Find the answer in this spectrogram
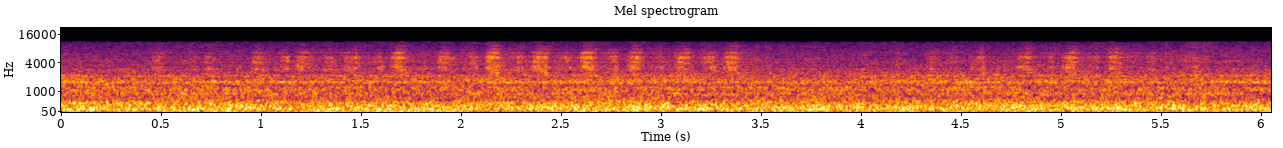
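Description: Faint scratching of a pen writing a short word on paper, a run of quick small strokes.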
